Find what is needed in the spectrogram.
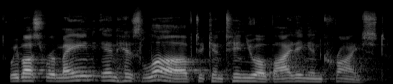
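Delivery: ordinary delivery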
